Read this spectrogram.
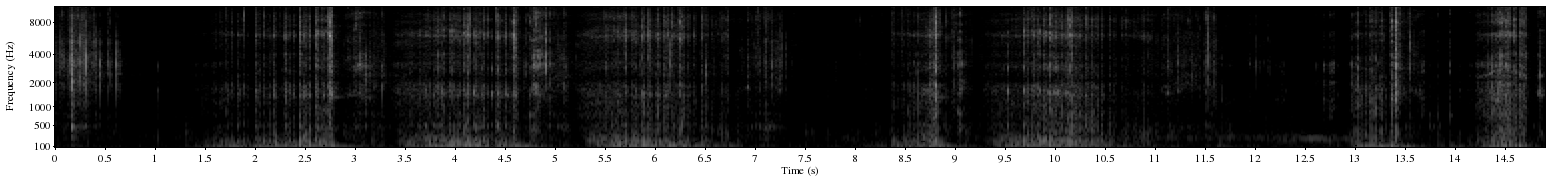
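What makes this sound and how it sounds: A utility knife blade shaves and scrapes a solid, dry, bright-green rectangular bar of soap in repeated slow strokes. Each stroke swells into a gritty, crunchy scraping sound with a low rumble and a bright, crisp, tearing texture, broken by short sharp clicks and brief quiet pauses between passes.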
